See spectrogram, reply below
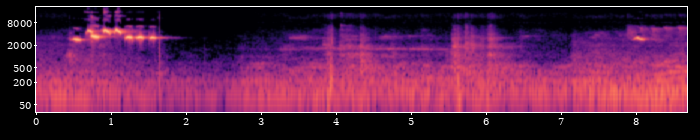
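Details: Local pied bushchat with wings spread, singing to provoke other birds: one quick phrase of about seven whistled notes at the start, then faint knocks and rustles and a single short note near the end.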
